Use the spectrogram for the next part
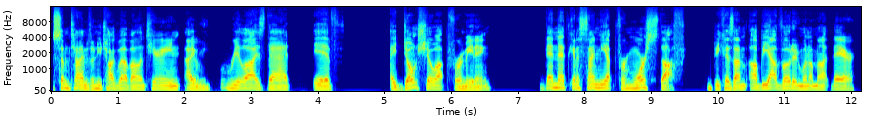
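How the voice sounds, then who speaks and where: Male interview host, smooth clear voice, dry close sound, easy conversational questions. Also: medium pitch, fairly even intonation, normal speed, fairly bright tone, dry recording. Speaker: podcast host.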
